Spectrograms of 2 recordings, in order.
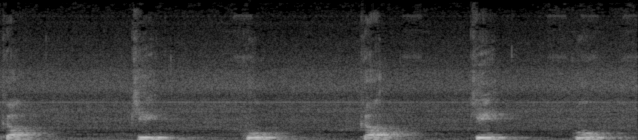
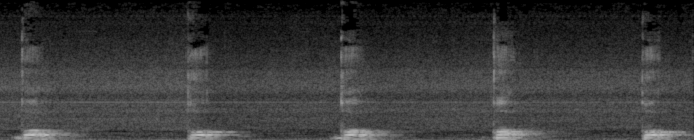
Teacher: اب جب اس کو پڑھیں گے اس کو موٹا پڑھنا ہے، پر پڑھنا ہے، اور زبان کی جو جڑ ہے وہ اوپر والے جو حلق کے کوے کے پاس ادھر لگے گی نا، منہ والی سائڈ تک.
